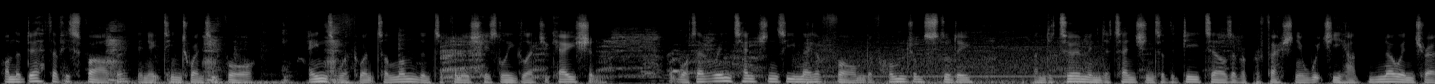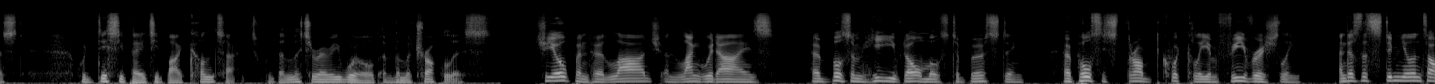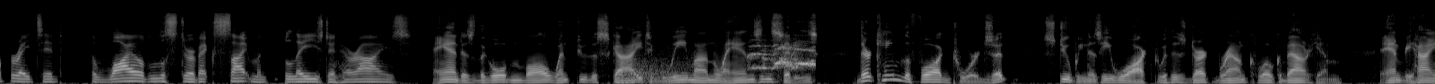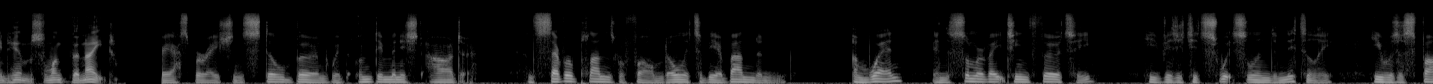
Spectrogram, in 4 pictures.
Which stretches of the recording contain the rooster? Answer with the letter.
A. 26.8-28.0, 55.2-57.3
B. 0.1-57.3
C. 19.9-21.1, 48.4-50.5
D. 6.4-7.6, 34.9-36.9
D.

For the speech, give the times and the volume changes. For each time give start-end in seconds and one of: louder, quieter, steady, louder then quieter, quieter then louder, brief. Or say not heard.
0.1-57.3 steady.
